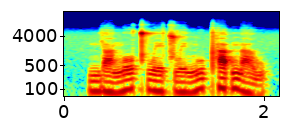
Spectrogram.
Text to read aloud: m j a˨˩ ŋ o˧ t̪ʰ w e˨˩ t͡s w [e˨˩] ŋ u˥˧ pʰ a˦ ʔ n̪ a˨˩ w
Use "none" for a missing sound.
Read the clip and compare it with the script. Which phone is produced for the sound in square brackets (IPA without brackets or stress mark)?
e˨˩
